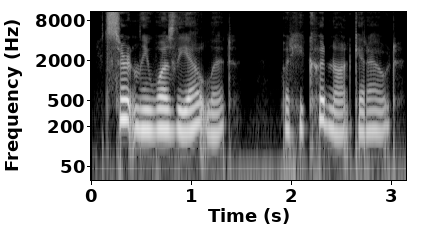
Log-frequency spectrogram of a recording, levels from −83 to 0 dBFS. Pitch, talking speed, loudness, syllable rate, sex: 185 Hz, 210 wpm, -18 LUFS, 5.7 syllables/s, female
